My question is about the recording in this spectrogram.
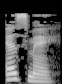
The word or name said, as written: esme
